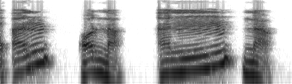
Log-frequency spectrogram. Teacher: ایک الف 1 سیکنڈ کے برابر ہم کو نون کی اور میم کی آواز کو ہم کو روکنا ہے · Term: غنہ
